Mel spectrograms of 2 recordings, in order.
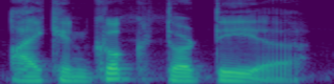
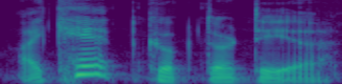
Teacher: we have to add a special emphasis on can't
